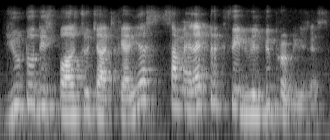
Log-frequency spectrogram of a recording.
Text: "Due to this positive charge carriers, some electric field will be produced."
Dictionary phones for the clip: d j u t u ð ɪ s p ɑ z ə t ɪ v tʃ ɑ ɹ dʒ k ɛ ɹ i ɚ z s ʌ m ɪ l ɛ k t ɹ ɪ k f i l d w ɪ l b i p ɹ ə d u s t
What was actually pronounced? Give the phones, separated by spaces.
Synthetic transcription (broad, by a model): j j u t u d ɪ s p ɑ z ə t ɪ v tʃ ɑ ɹ dʒ k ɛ ɹ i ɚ s ʌ m ɪ l ɛ k t ɹ ɪ k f i d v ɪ l b i p ɹ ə d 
